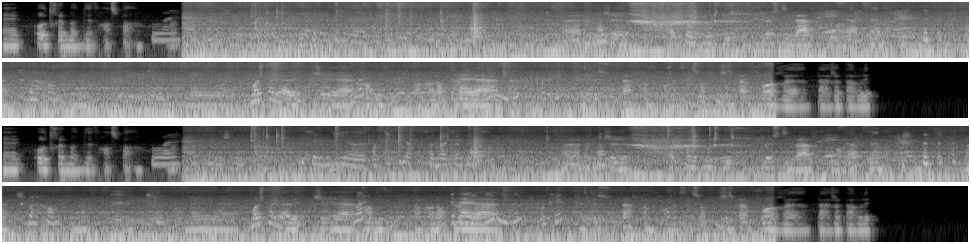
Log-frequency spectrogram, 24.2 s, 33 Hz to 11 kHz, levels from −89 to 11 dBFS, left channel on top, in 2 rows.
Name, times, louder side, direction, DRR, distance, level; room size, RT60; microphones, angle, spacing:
voice 1, 0.0-1.7 2.0-2.2 4.1-4.2 6.9-7.9 8.3-11.1 11.4-11.5 12.0-12.2 12.9-13.2 13.5-14.1 14.3-18.3 19.3-22.9, left 1 dB, 60° left, 1.7 m, -27 dB
voice 2, 1.9-2.2 2.5-3.3 3.7-6.2 7.1-7.2 11.2-11.9 12.3-12.8 13.4-14.4 16.4-16.7 17.7-19.1, right 2 dB, 30° right, 0.3 m, -31 dB
sound 1, 2.2-21.7, left 3 dB, 85° left, 0.4 m, -23 dB
Crushing, 3.1-5.2 5.4-7.7 8.2-9.2 9.7-9.8, equal, 10° right, 1.0 m, -36 dB
2.9 x 2.3 x 2.6 m
head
